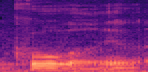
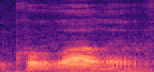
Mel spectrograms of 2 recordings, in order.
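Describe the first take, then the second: First: The name is said the American way. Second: The name is said the non-American way. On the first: "that's the American pronunciation" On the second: "Where I'm from, we say"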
